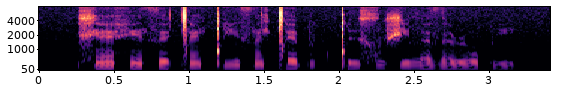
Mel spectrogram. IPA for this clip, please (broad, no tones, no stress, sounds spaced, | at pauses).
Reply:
x ɛ̃ h ẽ θ ɘ ǀ ɛ̃ ǃ i θ ɐ̃ ǀ ɛ p ɨ p ǃ ɨ x u ʃ i l ɐ ð ɐ ɹ o p i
